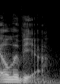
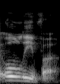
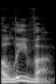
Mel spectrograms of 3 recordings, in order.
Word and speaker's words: Oliva: didn't I you did you butchered my name but you got my first name right which is usually the hard one sorry about that man sorry about that okay so how do we say how do you how do you say your last name Oliva Oliva okay okay gotcha I tried to call you Olivia I'm sorry next thing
